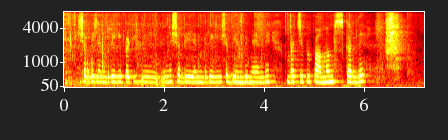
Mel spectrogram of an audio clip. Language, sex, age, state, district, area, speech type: Dogri, female, 18-30, Jammu and Kashmir, Kathua, rural, spontaneous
